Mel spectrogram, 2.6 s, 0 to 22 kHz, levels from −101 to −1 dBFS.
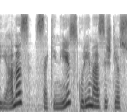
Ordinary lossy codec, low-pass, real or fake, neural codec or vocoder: AAC, 32 kbps; 19.8 kHz; real; none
